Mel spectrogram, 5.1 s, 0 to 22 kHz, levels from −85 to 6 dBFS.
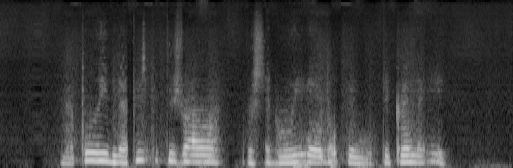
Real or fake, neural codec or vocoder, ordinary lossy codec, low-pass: fake; codec, 44.1 kHz, 0.9 kbps, DAC; none; none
